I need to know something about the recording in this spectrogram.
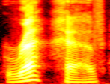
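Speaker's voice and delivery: "rechev" slowly, weight on the first syllable; non-final stress. Shown as a demonstration. Teacher explaining the accent mark, first syllable stressed in "rechev". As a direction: stretch and stress the start of "rechev". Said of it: "non-final syllable being stressed".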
